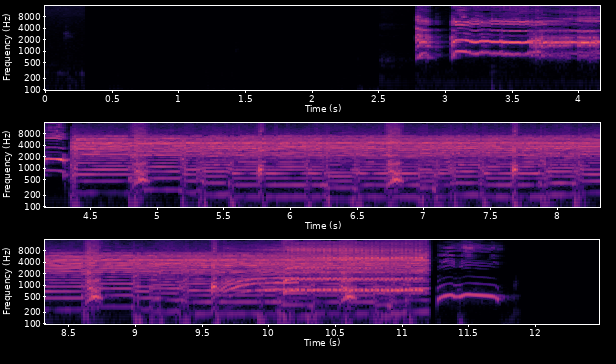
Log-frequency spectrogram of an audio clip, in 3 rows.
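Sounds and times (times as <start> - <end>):
rooster crowing: 2.8 - 4.4, 9.6 - 11.2
rhythmic music with a pulsing beat: 4.4 - 10.0.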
